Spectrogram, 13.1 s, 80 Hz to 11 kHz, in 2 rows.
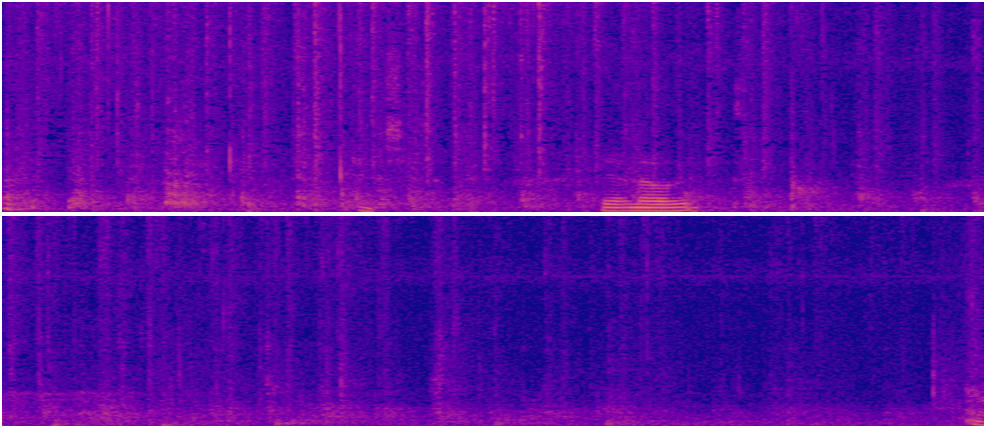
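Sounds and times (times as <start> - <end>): horse hoofbeats on dirt: 0.0 - 13.0.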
